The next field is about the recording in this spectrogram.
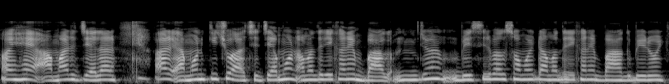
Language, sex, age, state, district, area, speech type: Bengali, female, 18-30, West Bengal, North 24 Parganas, rural, spontaneous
